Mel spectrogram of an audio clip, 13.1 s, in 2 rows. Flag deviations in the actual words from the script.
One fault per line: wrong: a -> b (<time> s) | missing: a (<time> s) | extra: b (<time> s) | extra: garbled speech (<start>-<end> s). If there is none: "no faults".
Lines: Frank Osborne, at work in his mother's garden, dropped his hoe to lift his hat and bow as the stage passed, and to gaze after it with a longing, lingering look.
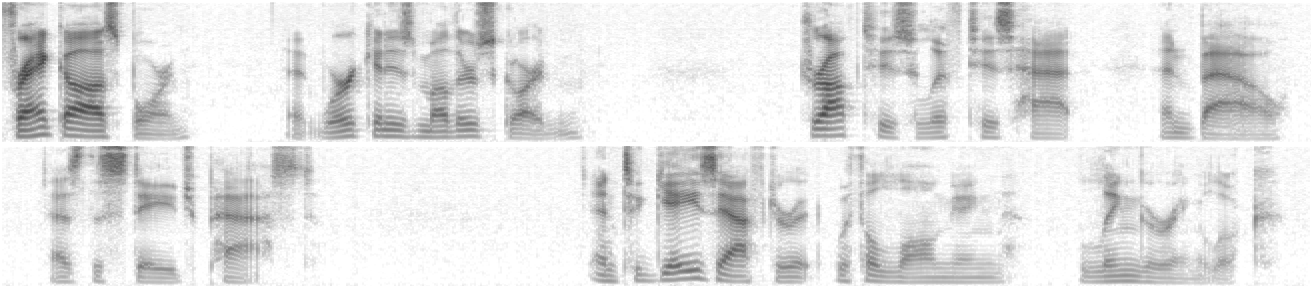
missing: hoe to (4.6 s)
